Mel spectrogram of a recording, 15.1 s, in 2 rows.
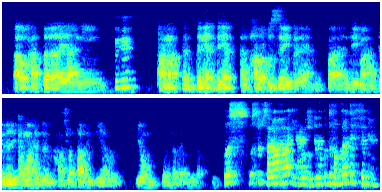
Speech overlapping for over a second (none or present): none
